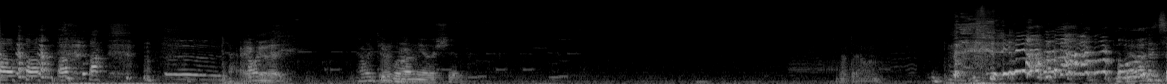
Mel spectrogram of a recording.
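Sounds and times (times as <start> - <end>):
laughter: 0.0 - 1.6, 9.4 - 11.6
speech: 0.2 - 3.0, 3.6 - 4.8, 8.4 - 11.6
short electronic beeps: 2.4 - 6.0.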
